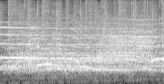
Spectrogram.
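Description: A faint, distant crowd cheers and whoops steadily for Sentinels during a VCT Americas esports co-stream, a thin wash of voices heard from far off.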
